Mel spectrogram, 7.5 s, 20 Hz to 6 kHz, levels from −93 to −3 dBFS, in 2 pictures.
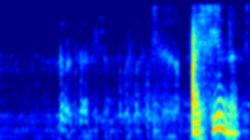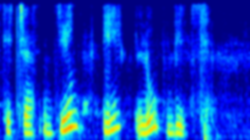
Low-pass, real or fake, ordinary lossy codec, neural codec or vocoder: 5.4 kHz; fake; Opus, 32 kbps; codec, 16 kHz in and 24 kHz out, 0.6 kbps, FireRedTTS-2 codec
